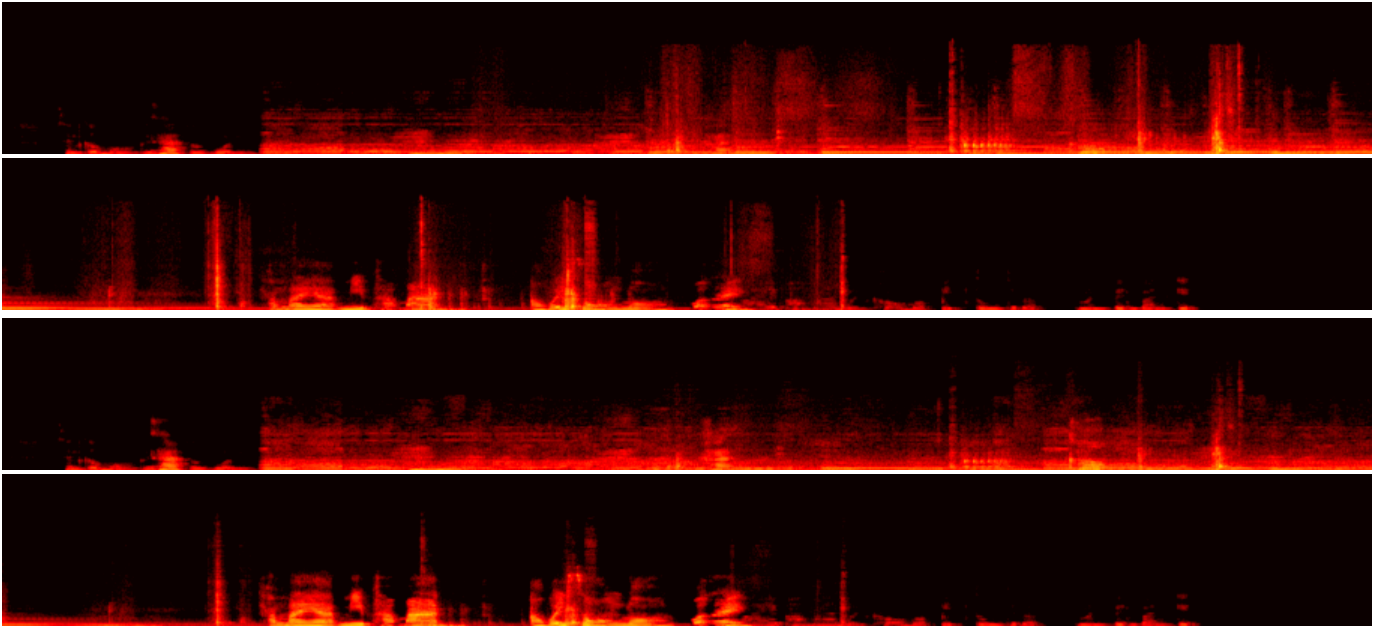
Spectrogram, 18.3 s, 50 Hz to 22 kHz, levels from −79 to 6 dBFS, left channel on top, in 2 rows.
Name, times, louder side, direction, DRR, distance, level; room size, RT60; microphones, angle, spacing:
voice 1, 0.0-1.7 2.2-4.9 5.4-5.9 6.5-7.5 7.8-9.2 9.7-10.3 10.9-11.3 12.9-13.3 14.0-17.0, equal, 5° left, 1.1 m, -51 dB
sound 1, 1.7-9.2, right 2 dB, 75° right, 1.6 m, -44 dB
voice 2, 2.7-3.1 4.7-4.9 7.2-7.4 10.9-12.2 12.6-14.1, right 5 dB, 35° right, 0.3 m, -33 dB
sound 2, 3.1-3.4 3.7-3.8 4.0-6.0 6.3-8.6 9.0-9.3 9.7-11.2 11.7-14.8, left 5 dB, 30° left, 0.4 m, -40 dB
sound 3, 4.3-12.7 13.1-13.7, left 4 dB, 75° left, 0.7 m, -41 dB
3.6 x 3.2 x 3.0 m
head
